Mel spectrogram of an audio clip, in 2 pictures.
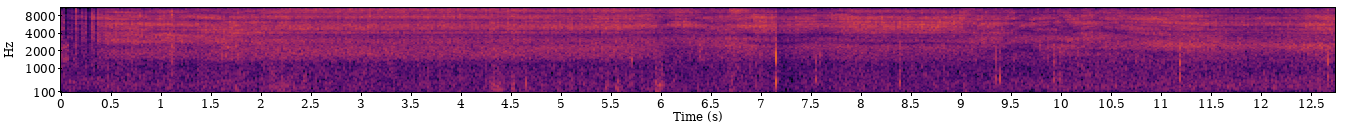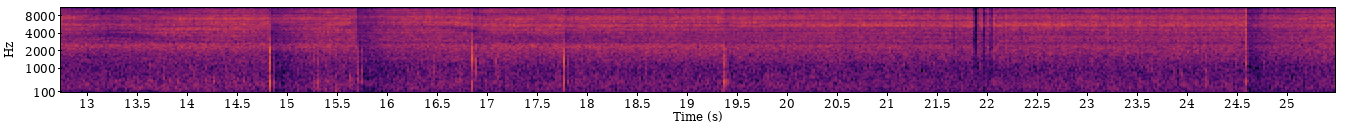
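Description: Rattlesnake's tail rattle buzzing continuously: a steady, high, hissing buzz, the defensive warning of a snake that is being disturbed at close range. A few sharp clicks sound over it.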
